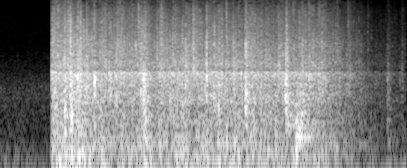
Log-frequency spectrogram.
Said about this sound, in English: This is one of the videos sent to us by viewers of the hail pounding the O'Fallon area yesterday afternoon.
